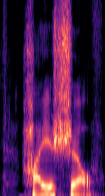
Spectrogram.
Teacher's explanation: The highest, en la T casi no se dice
